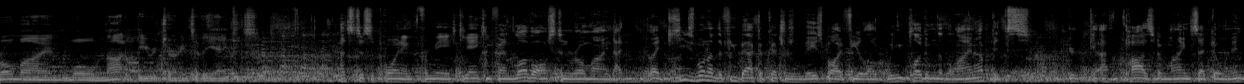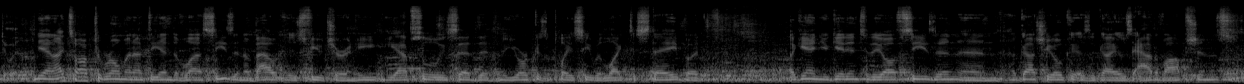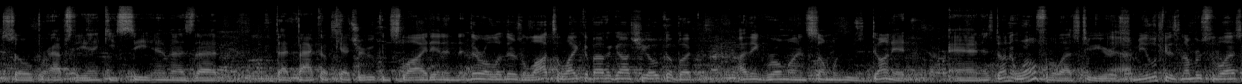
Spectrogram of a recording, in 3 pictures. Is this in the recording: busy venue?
yes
